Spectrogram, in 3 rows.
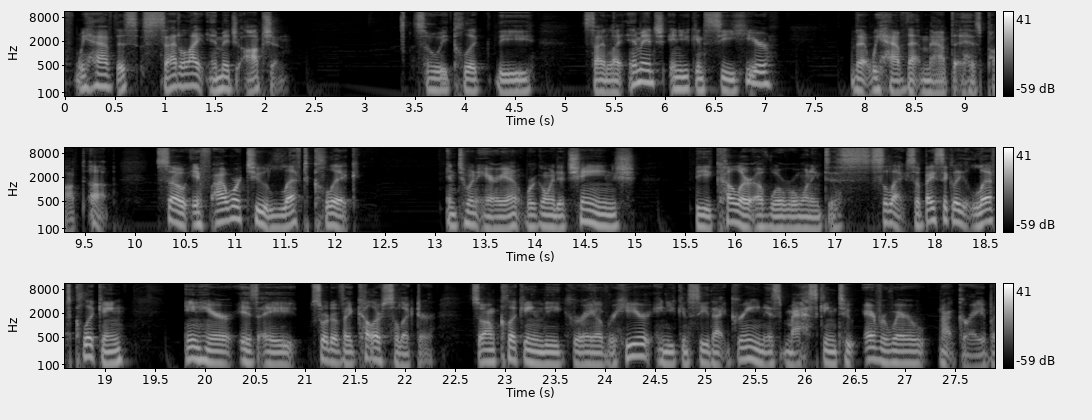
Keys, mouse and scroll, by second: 5.0 middle click, 6.5-7.9 scroll down 1.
